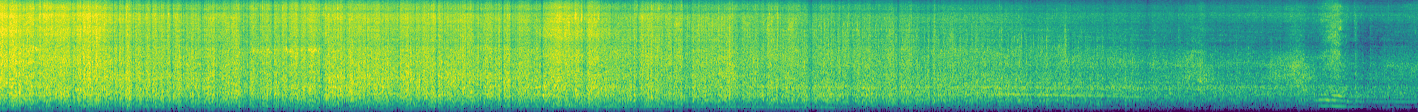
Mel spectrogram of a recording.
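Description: Wind rushing over the microphone of a camera on a moving motorcycle, with the engine faint beneath it; the rush fades steadily as the bike slows. Near the end the engine note rises briefly.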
